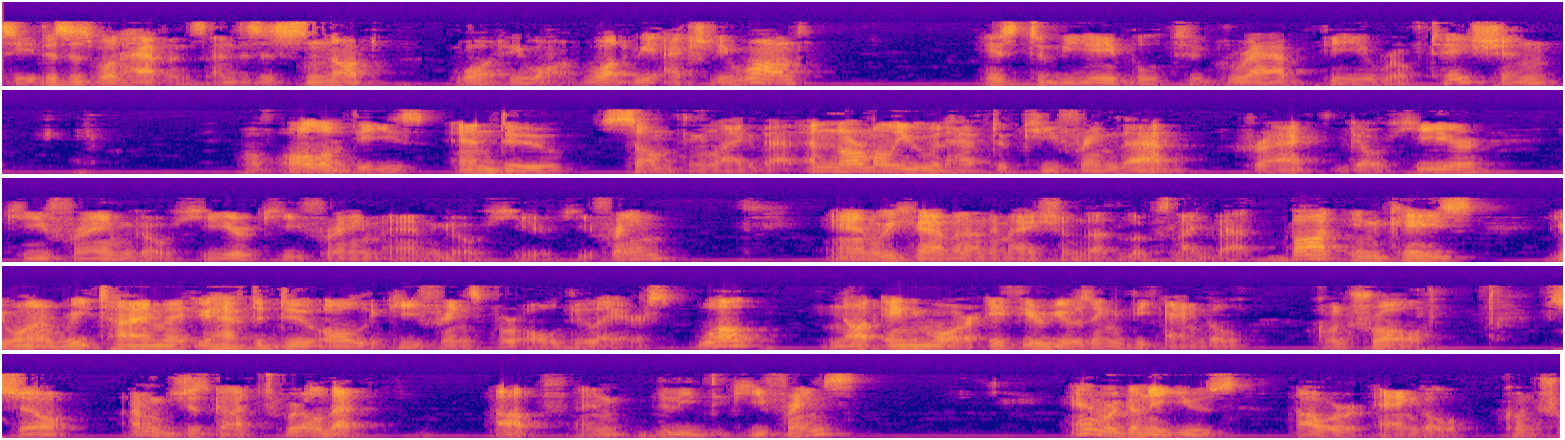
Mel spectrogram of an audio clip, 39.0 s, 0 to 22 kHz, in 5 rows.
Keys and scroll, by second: 2.3 ctrl+z, 7.4 r, 8.1 r, 30.5 Delete.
